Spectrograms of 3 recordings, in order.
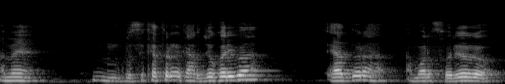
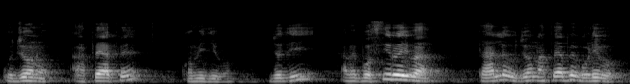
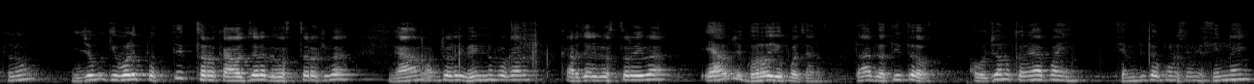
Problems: low volume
